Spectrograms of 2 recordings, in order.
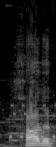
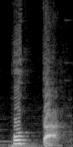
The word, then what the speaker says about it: Hotta: Hada Clinic? Yes, there would indeed appear to be an entry for the date in question. Oh, I'm sorry, I said Hada. It would be pronounced Hotta. Hotta.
